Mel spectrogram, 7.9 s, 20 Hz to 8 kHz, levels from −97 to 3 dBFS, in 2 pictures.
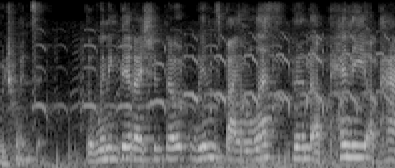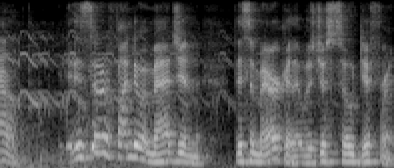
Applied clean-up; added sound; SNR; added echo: none; Gull, seagull; 16 dB; reverberation time 0.3 s.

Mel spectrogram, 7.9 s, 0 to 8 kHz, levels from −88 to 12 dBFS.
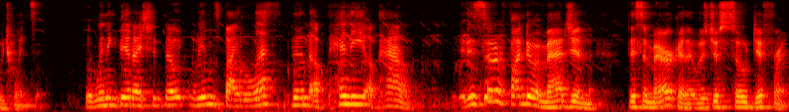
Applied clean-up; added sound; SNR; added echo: neural separator model SepFormer DNS4.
